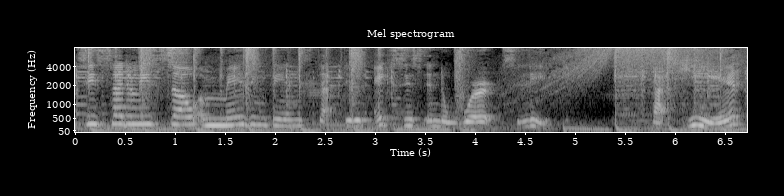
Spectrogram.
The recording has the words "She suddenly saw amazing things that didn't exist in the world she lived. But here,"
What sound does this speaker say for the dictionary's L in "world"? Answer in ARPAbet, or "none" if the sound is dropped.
none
